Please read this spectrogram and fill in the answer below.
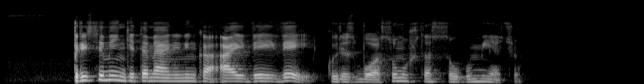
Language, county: Lithuanian, Vilnius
